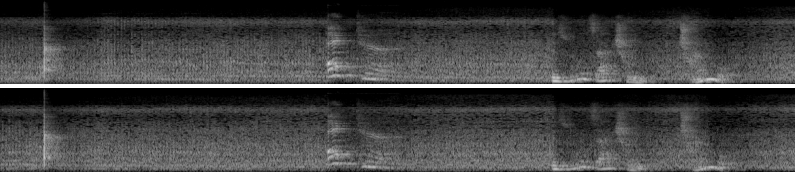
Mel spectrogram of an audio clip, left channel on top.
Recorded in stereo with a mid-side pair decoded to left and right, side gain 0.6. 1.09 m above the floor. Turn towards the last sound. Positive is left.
turn(degrees=55)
